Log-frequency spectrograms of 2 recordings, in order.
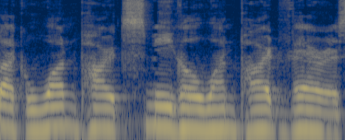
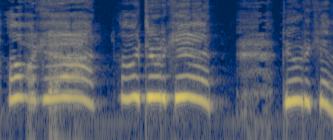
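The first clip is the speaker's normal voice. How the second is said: much higher, louder, gushing fangirl squeal; squealing excitement; 8 dB louder than usual. Retold or imitated. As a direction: squeal it like a thrilled fan who can't contain it. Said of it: "this movie had me going".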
